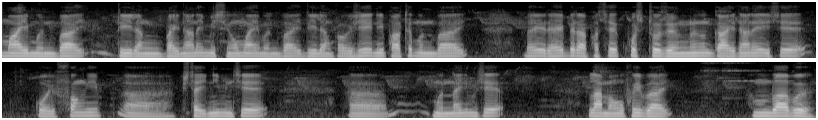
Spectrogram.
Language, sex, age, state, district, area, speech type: Bodo, male, 60+, Assam, Chirang, rural, spontaneous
